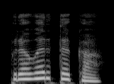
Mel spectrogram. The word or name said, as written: ಪ್ರವರ್ತಕ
